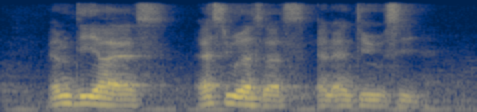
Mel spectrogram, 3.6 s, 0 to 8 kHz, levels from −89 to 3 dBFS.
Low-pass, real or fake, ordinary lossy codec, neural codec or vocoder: 7.2 kHz; real; none; none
